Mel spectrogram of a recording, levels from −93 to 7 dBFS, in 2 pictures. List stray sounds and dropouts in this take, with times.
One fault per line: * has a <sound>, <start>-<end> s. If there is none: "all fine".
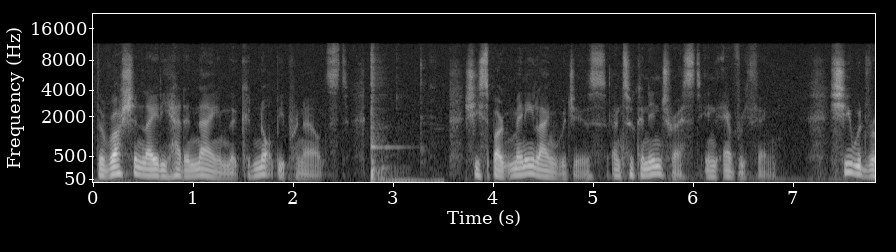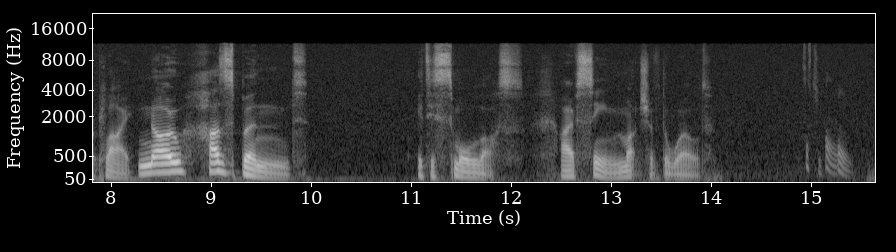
* has a thud, 2.8-3.5 s
* has a chirp, 14.9-15.5 s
